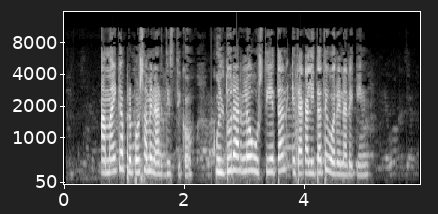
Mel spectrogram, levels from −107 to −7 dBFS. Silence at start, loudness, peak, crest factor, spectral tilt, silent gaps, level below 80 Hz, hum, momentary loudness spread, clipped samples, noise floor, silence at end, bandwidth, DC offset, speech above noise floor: 0.6 s; -15 LUFS; 0 dBFS; 16 dB; -3.5 dB/octave; none; -54 dBFS; none; 13 LU; under 0.1%; -56 dBFS; 0.85 s; 11.5 kHz; under 0.1%; 40 dB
